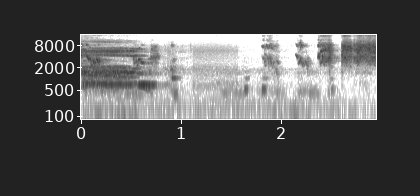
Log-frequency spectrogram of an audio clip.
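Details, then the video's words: Colourful budgies chirping, opening with a loud, harsh, harmonic call and followed after a short quiet by scattered sharp, scratchy chirps. "Cute Colourful Budgies Chirping Sounds"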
